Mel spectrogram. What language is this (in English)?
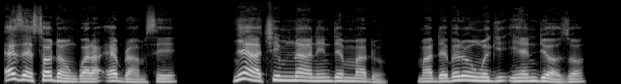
Igbo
